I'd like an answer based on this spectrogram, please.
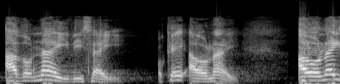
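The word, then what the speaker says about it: אדני: Señor, en hebreo se escribe así, Adonay.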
